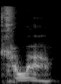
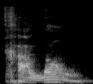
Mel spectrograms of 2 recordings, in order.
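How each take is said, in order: First: The second syllable has an 'ah' vowel. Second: The second syllable has an 'o' vowel. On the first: This is the real pronunciation. The speaker calls it right. "but really, you know, it's kalam" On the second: This is how the oppressor shows it. The speaker calls it wrong. "he pronounced it as kalom"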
